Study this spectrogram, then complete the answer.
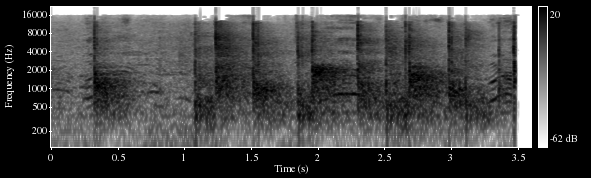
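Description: Hands slap together in a loud high five.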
